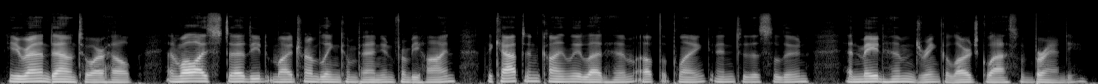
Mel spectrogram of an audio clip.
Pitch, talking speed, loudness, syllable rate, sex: 120 Hz, 190 wpm, -18 LUFS, 4.7 syllables/s, male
